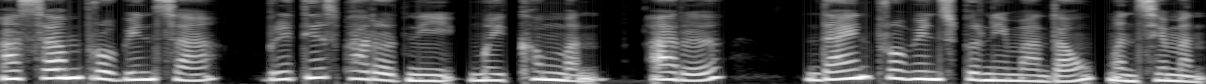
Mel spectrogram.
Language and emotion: Bodo, neutral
